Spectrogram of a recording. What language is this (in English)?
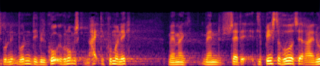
Danish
